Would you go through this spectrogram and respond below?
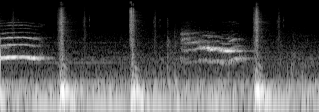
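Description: A cat meows several times in Robocop Rogue City, drawn-out wavering cries at close range, punctuated by three sharp heavy thuds spaced through the sequence.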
